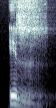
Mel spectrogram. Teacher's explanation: هو حرف مجهور لا يجري النفس عند النطق به · Term: حرف الراء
